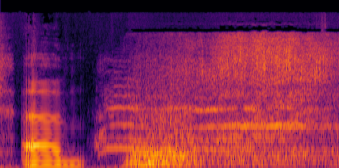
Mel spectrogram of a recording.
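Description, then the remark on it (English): A monster-like creature sound effect made by combining different animal noises, such as a lion or tiger screaming with a seal barking: a short, tonal growl with a harsh edge, then a loud, raspy, sustained roar that rumbles on steadily until the end. “Apparently, a lot of these sound effects were actually made by combining different animal noises.”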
